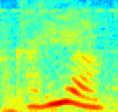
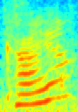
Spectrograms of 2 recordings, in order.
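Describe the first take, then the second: First: The name is said with an h sound. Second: The name is said without an h sound. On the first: The speaker calls it wrong. "wird mein Nachname grundsätzlich falsch ausgesprochen" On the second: The speaker calls it right. "Anstatt Kaya?"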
